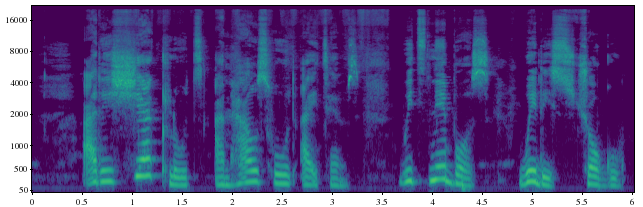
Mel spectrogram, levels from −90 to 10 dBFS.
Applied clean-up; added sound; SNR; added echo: none; none; none; none.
